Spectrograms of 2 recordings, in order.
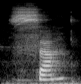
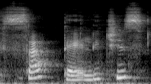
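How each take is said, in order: First: "Satélites" in isolated syllables with long pauses. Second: Said in the usual way. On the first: Shown as a demonstration. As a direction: count out "Satélites" one syllable at a time. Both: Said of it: "Separação de sílabas".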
